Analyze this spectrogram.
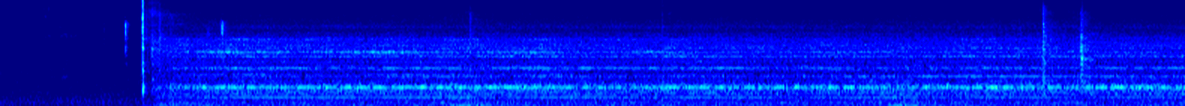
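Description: A tyre machine whirs steadily.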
